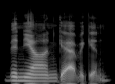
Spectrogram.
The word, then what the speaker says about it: Mignonne Gavigan: Oh, so it's spelled M I G N O N N E. Gavigan, G A V is in Victor, I G A N. And say it. Mignonne Gavigan.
